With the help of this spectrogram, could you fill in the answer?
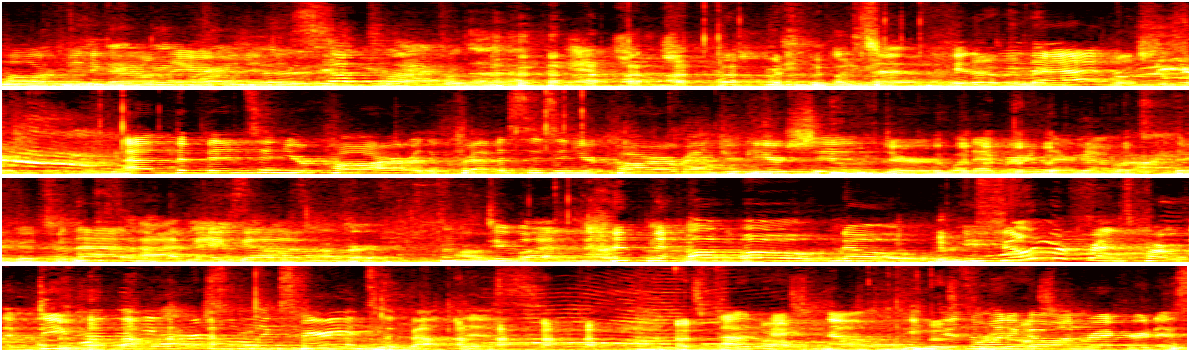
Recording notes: Today’s audio comes from the National Disciple Making Forum by Discipleship.org. D6 Family hosted a track called “Discipleship in the Home.”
